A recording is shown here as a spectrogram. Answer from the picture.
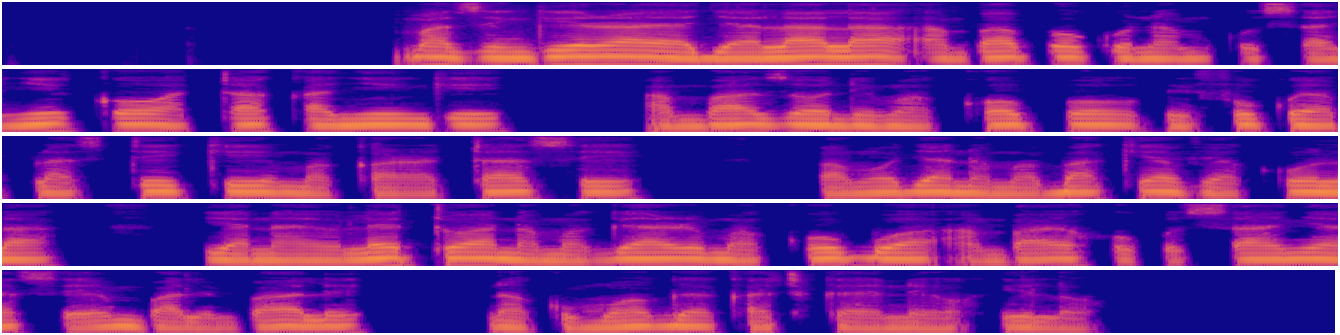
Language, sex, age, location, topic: Swahili, male, 25-35, Dar es Salaam, government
